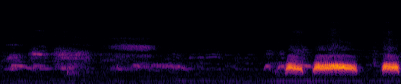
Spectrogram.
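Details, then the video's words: Decoy spotted dove calling to provoke a response. Soft, faint cooing murmurs give way to a loud mellow coo pair and a further short note near the end. "Tiếng chim cu gáy thúc bổi chuẩn nhất | Gáy Gọi, Thúc || Chim Cu Mồi"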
